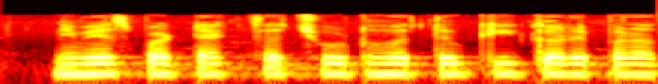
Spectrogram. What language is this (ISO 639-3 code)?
mai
